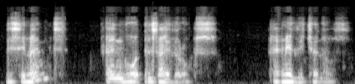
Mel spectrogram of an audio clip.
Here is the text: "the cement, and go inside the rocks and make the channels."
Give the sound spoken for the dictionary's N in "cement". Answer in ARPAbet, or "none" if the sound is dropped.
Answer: N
